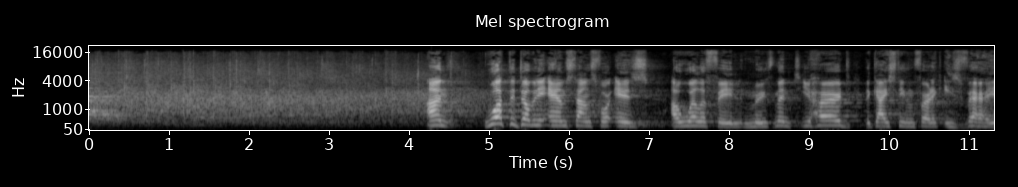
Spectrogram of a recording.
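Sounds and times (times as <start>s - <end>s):
faint cheers: 0.0s - 3.0s
crowd applauding: 0.0s - 5.0s
speech: 4.2s - 11.3s.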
